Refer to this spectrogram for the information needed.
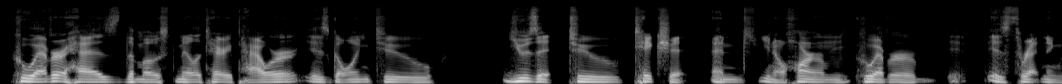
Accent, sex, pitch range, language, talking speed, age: American, male, 110-130 Hz, English, 120 wpm, 30-49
